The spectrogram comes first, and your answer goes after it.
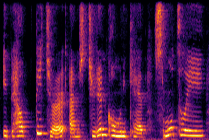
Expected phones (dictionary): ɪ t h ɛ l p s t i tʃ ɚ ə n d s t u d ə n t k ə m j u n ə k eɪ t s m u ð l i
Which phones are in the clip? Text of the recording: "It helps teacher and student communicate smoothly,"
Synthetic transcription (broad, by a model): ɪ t h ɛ l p t i tʃ ɚ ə n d s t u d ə n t k ə m j u n ə k eɪ t s m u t l i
